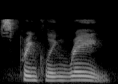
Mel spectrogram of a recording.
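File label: "sprinkling rain", English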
